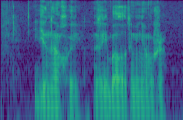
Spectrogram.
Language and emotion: Russian, neutral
